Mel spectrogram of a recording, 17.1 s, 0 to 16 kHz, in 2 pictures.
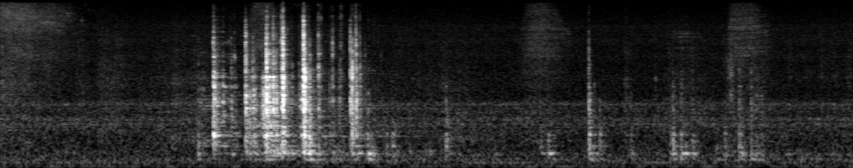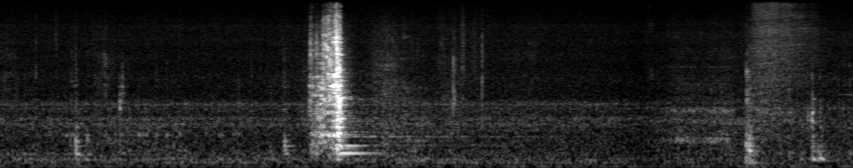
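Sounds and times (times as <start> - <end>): screwdriver scrape: 11.6 - 12.0.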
